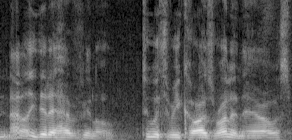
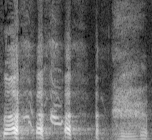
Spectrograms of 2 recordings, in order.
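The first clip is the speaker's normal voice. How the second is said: a long loud laugh going up; loud rising laugh; 7 semitones higher, 7 dB louder than usual. Real, not acted. Host still cracking up on air, loud laugh.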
